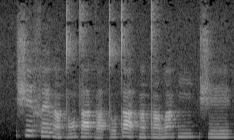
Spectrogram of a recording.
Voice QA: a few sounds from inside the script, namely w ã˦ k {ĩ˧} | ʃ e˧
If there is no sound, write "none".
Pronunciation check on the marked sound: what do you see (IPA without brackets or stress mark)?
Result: ĩ˦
